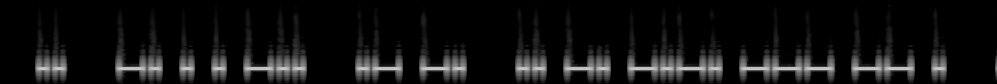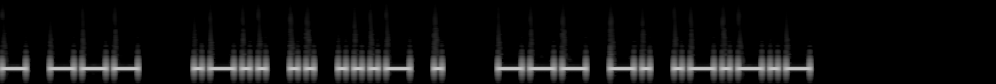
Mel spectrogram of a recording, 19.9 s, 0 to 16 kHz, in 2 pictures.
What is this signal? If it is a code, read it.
Morse code, heard as a keyed tone, about 15 wpm, 700 Hz. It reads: I NEED AN INCOME TO LIVE ON.
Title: Sentences from Top 1000 Words - Review Part 5 - 15wpm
